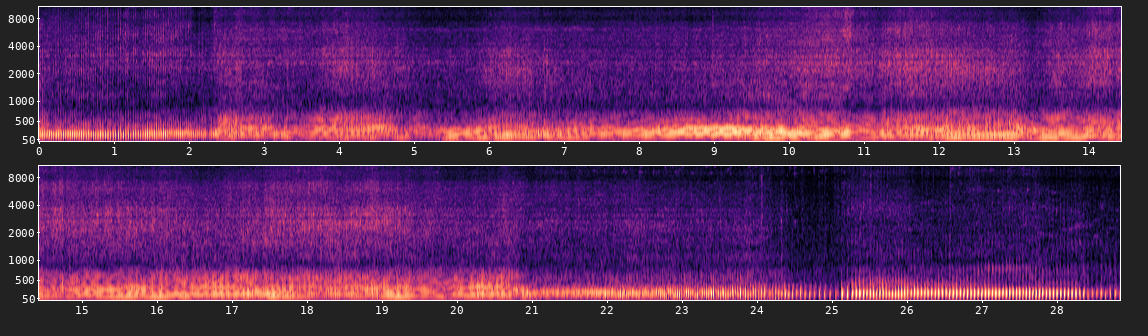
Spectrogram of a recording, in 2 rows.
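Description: Honda TRX200SX single-cylinder four-stroke engine in a home-built dune buggy, revving up and down again and again as the buggy spins donuts on loose dirt. About twenty seconds in the revs drop to steadier, lower running, and it runs louder and steady for the last few seconds.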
